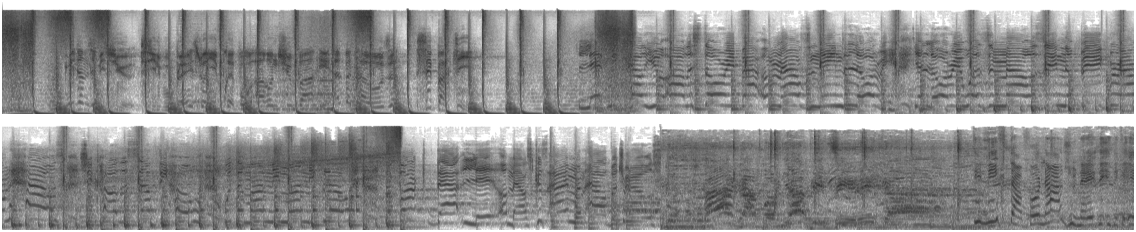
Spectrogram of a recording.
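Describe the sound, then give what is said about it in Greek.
Loud party music with a heavy, steady beat pounds as a crowd parties with drinks at night in Agios Georgios Square in Kypseli during Easter. The crowd's voices blend into the din, and the DJ's track shifts partway through. “Στην πλατεία Αγίου Γεωργίου της Κυψέλης για ακόμα μια νύχτα πλήθος κόσμου ξεφάντωσε με ποτά και δυνατή μουσική.”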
